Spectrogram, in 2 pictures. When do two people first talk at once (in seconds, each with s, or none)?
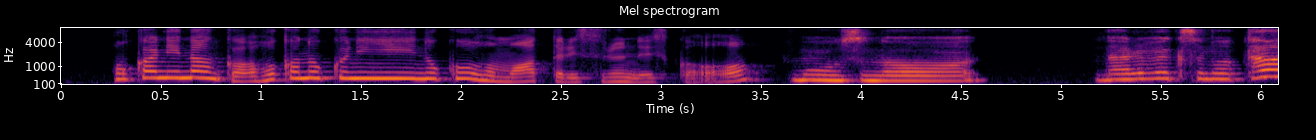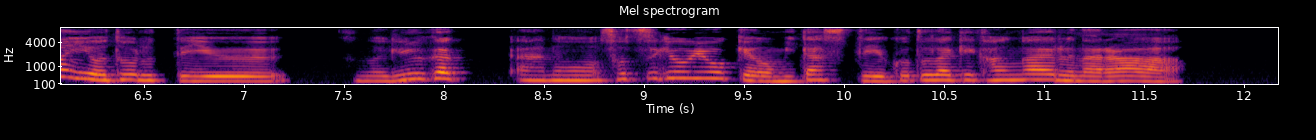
none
